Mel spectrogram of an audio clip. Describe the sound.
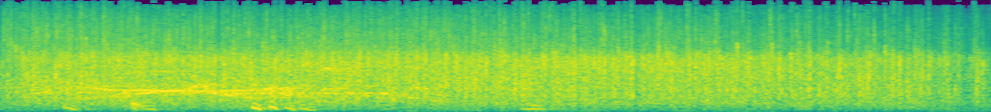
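Applause from an audience welcoming a guest onto the stage, dense and steady for the whole stretch with no one talking over it.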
